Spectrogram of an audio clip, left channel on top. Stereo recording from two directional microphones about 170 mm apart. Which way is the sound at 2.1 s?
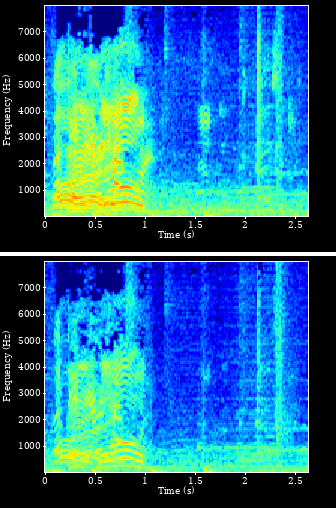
55° right (ahead or behind).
